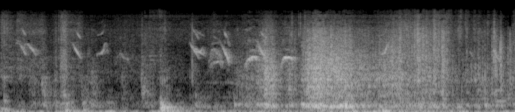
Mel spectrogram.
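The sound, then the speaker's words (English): Several chickens, including new chicks, cluck and chatter, with scattered short calls and soft peeping over a busy, rustling background, continuing steadily without any talking. “So you like seeing the new chicks or what?”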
